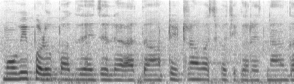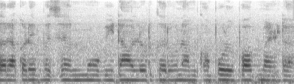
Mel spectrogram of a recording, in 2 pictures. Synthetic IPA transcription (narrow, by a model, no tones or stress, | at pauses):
moʋipəɭupakd͡ʒajd͡ʒəleat̪ãʈiʈɾãʋəspət͡ʃʰikəɾet̪naɡʱəɾãkəɽebət͡ʃʰənmobiɖaũnloɖkəɾunamkãpəɭupakmelʈ̪a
